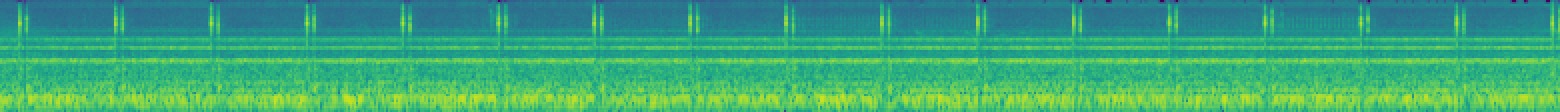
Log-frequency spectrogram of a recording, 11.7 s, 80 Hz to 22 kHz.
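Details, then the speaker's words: Standard Chinese diesel heater fuel pump, recorded close up before swapping to an ultra-quiet pump: crisp even ticks roughly every 0.7 seconds over a steady blower rush; normal fuel pump metering. "so this is what the diesel Heater fuel pump sounds like this is the standard diesel Heater fuel pump"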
